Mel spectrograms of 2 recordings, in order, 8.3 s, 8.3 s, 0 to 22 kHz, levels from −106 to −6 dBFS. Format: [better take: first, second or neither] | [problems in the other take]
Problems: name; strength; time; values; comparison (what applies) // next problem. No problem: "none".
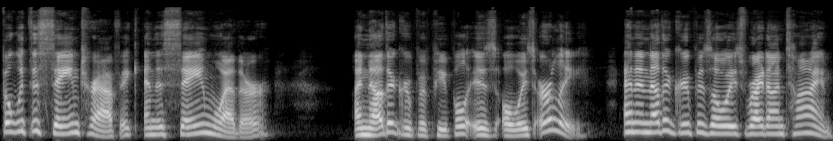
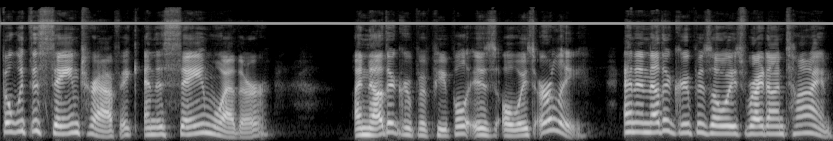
first | high-pitched whine; loud; throughout; 11 kHz, 6 dB below the speech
